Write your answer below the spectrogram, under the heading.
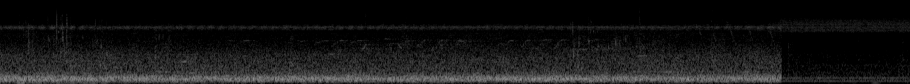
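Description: Outdoor ambience of insects with a steady high-pitched buzz over a dense low rumbling noise. About eight seconds in it cuts abruptly to a quieter ambience, with the insect buzz fainter and a faint low hum.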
